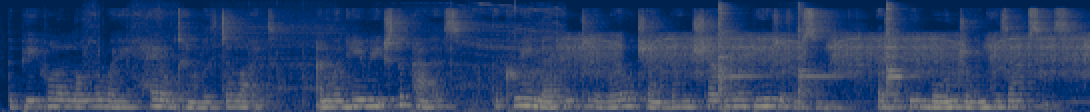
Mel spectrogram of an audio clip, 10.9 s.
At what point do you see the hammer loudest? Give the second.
9 s.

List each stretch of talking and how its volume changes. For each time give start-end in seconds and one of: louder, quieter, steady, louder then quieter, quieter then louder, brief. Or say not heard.
0.1-10.7 steady.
